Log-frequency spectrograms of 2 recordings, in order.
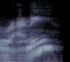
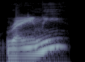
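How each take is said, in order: First: "Rani" with a short a, no long AY sound; trying a pronunciation. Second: "Rainy" with a long AY in the first syllable; trying a pronunciation. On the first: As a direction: try saying "Rani" with a plain short a. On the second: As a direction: try saying "Rainy", like wet weather. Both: Shown as a demonstration. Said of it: "I don't know how it's pronounced".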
